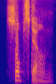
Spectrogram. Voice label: "soapstone", American

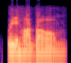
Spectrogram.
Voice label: "rehoboam", American

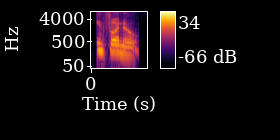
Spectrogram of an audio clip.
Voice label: "inferno", Indian

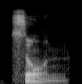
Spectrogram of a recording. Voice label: "sawn", British

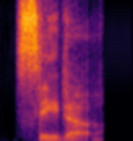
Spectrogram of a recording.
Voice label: "seeder", Indian

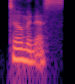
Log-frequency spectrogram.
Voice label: "terminus", Indian

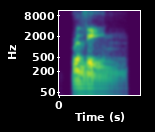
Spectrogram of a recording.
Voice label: "ravine", British

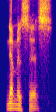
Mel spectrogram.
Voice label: "nemesis", American

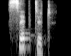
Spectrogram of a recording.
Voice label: "septate", Indian

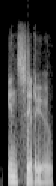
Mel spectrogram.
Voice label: "in situ", American

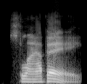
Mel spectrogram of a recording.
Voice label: "slavey", American

